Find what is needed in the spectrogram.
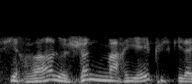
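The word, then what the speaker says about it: Sirven: fun si vous préférez il parait qu'il faut prononcer Sirvin le jeune marié puisquil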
